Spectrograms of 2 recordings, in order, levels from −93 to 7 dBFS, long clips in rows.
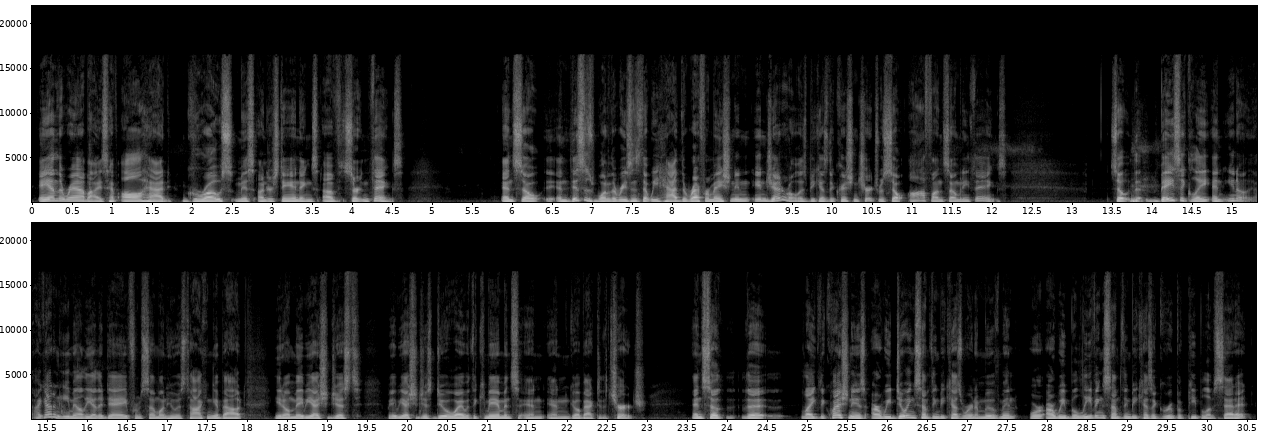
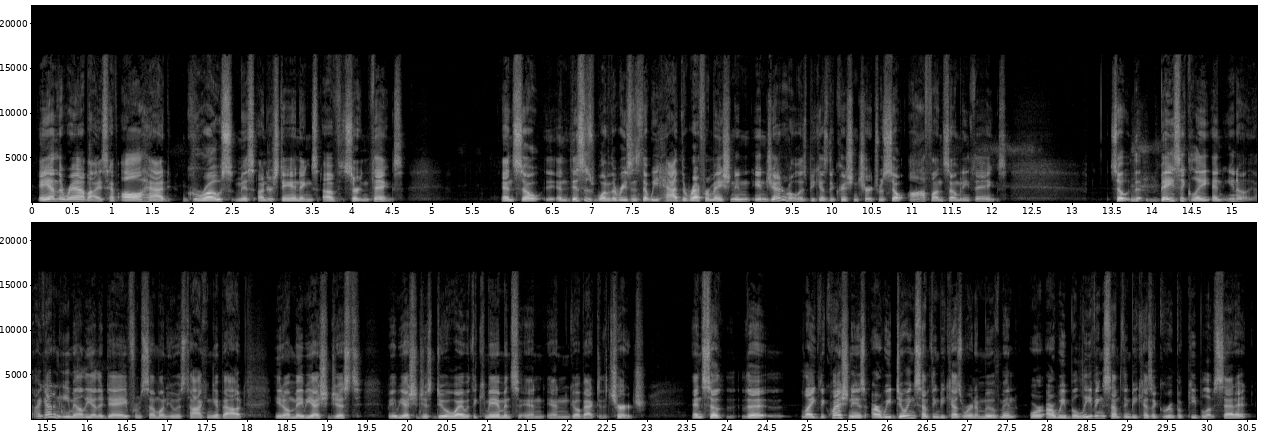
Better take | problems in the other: first | thin; somewhat; fading below 300 Hz

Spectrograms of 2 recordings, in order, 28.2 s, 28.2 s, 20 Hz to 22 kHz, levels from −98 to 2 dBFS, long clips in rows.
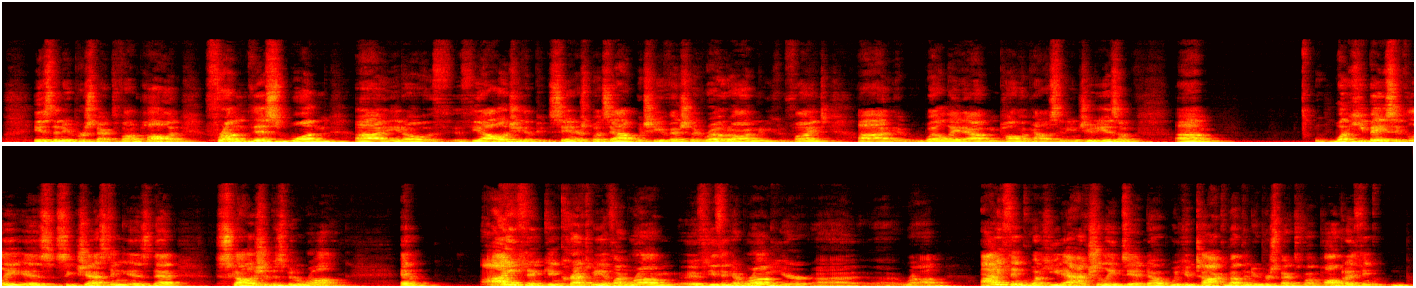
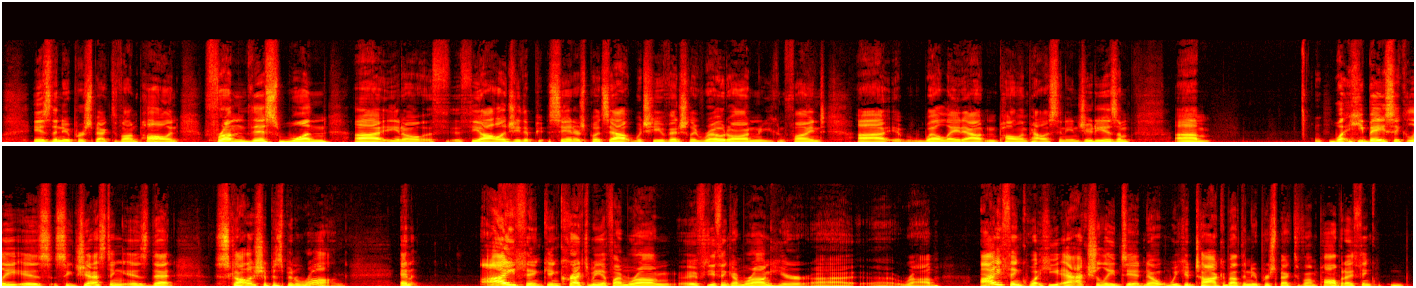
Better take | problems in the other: second | off-mic speech; far // room echo; slight; dies away in 0.3 s

